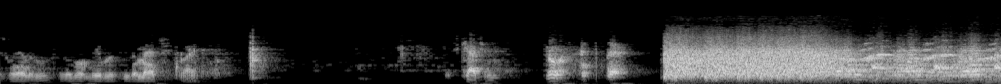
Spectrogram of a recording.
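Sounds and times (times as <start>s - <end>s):
speech: 0.1s - 2.3s, 4.6s - 6.4s
gunfire from outlaws in a radio drama: 6.6s - 10.0s.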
